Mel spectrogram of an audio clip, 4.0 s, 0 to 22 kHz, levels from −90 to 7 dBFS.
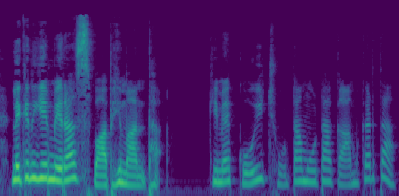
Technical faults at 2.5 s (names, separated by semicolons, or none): zipper noise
